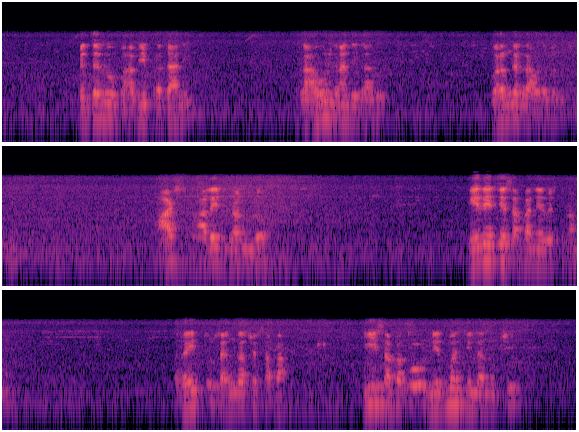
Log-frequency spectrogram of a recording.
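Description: An elderly man speaks calmly into a nearby microphone, in short phrases with pauses.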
